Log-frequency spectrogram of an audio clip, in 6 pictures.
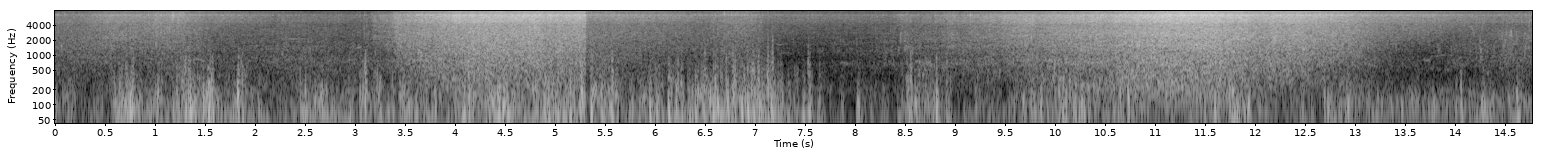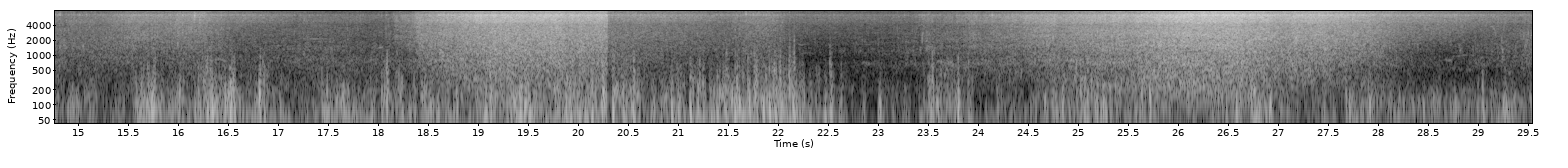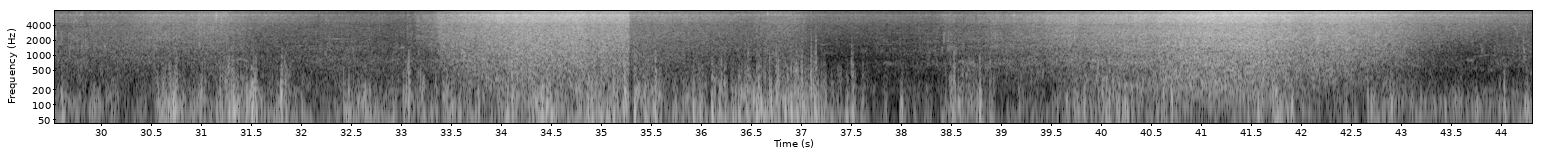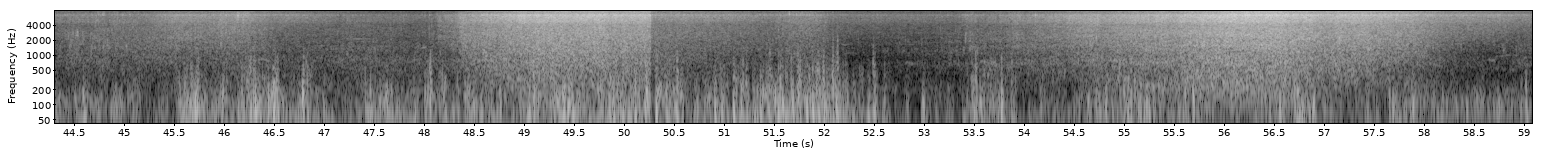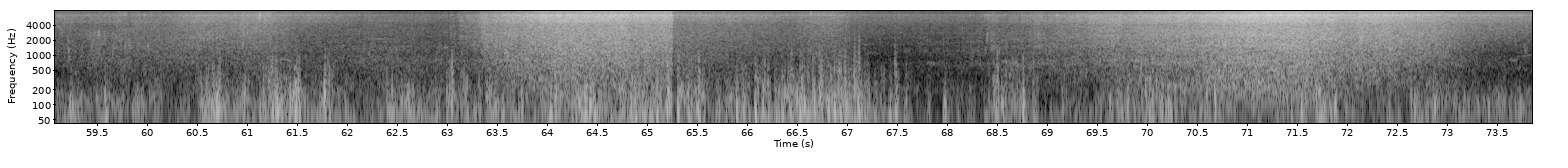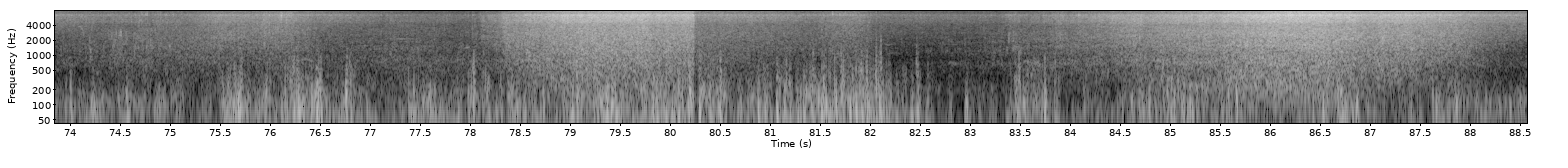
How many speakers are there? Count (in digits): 0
